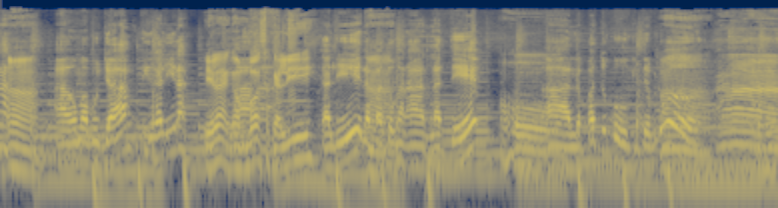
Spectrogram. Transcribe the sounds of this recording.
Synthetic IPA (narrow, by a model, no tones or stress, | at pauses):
laaʔaumabud͡ʒaŋt̪iɡakalilahijəlaɡambɔsəkalisəkaliləpat̪uŋanat̪̚lat̪ɪp̚ | oaləpat̪ubukit̪əbəduəa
